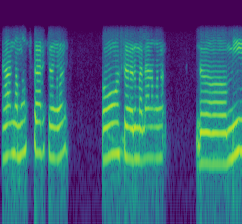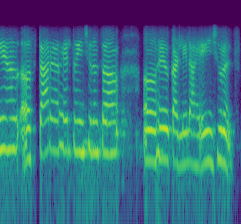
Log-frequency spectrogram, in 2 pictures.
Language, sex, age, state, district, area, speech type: Marathi, female, 60+, Maharashtra, Kolhapur, urban, conversation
